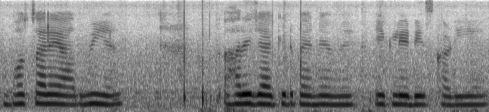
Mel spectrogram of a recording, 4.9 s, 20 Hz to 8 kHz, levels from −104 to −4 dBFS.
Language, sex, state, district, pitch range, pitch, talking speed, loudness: Hindi, female, Bihar, West Champaran, 230-245 Hz, 235 Hz, 145 wpm, -17 LUFS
